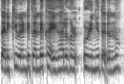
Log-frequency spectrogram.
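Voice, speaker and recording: A woman's voice: on the high side, flat delivery, fairly quick. A woman narrating an emotional family story in an earnest, dramatic way.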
